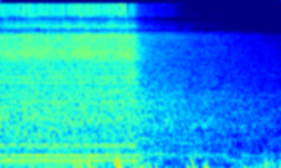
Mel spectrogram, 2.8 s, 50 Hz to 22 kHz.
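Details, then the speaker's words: Lakewood box fan, well-used former daily runner (2017–2022), on high speed: loud buzzing rattle with steady tones, fading as the fan coasts down in a long spin-down; owner believes the motor, not the swapped grill, is the source. "I'm pretty sure that's the motor making that noise not anything to do with the grill"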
